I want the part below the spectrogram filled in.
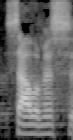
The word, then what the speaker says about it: Salamis: Remember, they landed on the city of Salami, or Salamis, as it's better pronounced, on the eastern side of the island.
